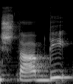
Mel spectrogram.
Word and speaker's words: शताब्दी: शताब्दी में भी हम इस प्रकार से लिखते हैं, छोटी की मात्रा के साथ, लेकिन शताब्दी उच्चारण में द के ऊपर बल दिया जा रहा है, तो यहाँ पर शताब्दी इस तरीके से लिखा जाएगा।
